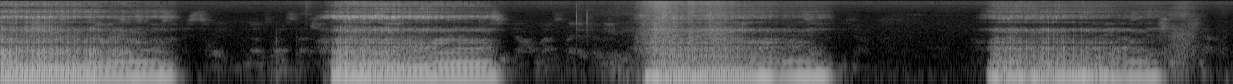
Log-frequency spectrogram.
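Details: Adult woman snoring very loudly while sleeping: loud, low, rattling snores on each breath in, about four in twelve seconds, with silent pauses between them; heavy snoring.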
